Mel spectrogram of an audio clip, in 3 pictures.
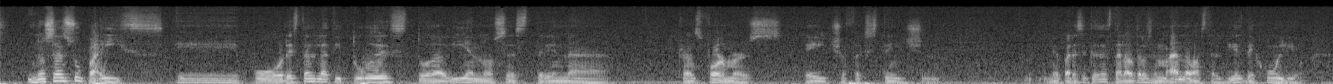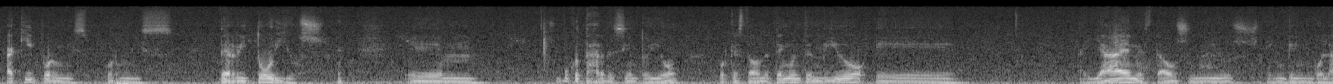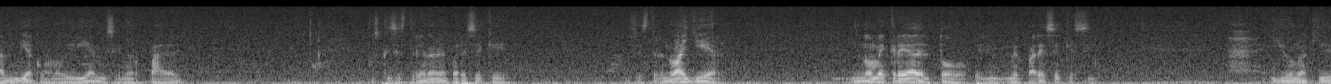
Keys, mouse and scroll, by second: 1.3-2.6 drag, 3.3 click, 4.2-6.2 drag, 6.9 click, 8.6 click, 9.8-11.7 drag, 17.3 click, 19.1-21.7 ctrl+drag, 22.9 click, 24.6-27.2 drag, 28.7-32.9 drag, 36.8 click, 38.2-39.5 drag.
